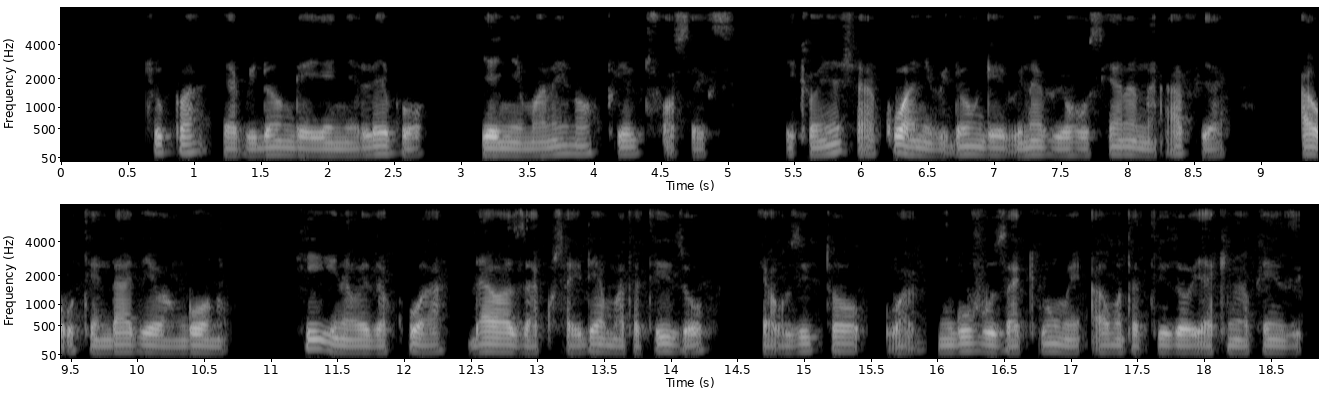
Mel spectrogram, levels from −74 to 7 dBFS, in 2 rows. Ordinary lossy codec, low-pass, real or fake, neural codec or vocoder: AAC, 48 kbps; 7.2 kHz; real; none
